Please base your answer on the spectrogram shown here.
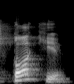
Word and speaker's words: toque: O T é pronunciado, o O é pronunciado, o Q é pronunciado, mas o U não é.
